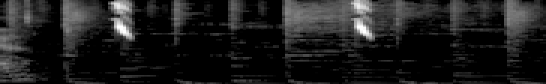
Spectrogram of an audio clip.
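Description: Two short, high chirp sound effects, each sweeping down in pitch, exactly one second apart over steady background music: a workout-timer countdown signal as the exercise interval ends.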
